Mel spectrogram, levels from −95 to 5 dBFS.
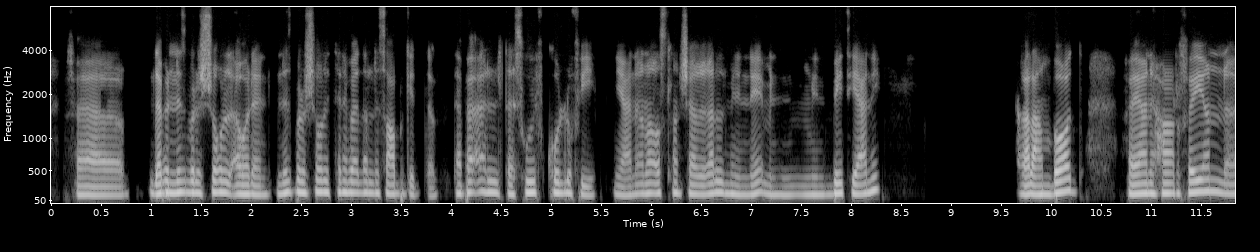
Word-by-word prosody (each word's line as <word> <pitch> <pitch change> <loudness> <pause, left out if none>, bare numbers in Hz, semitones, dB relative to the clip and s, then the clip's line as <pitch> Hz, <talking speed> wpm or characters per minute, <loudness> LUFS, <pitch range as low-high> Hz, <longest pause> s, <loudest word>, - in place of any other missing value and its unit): فده 130 +3 -1
بالنسبة 165 +1 +3
للشغل 170 +2 +3
الأولاني، 140 -3 0
بالنسبة 165 +4 0
للشغل 170 +2 +2
التاني 170 0 0
بقى 165 -1 +1
ده 165 - -3
اللي 160 -1 -1
صعْب 145 -1 -2
جدًا، 125 -4 -9 0.2
ده 150 - +2
بقى 170 +3 -1
التسويف 165 0 0
كلّه 160 -1 0
فيه، 130 -3 -5 0.2
يعني 135 +1 -3
أنا 155 +1 0
أصلًا 160 +1 -3
شغّال 150 +2 0
من 135 -3 -1 0.2
من 135 0 -5
من 135 0 -1
البيت 155 +4 0
يعني 155 +8 +1 1.4
شغّال 145 -1 +3
عن 140 0 +2
بُعد، 170 +3 +4 0.4
فيعني 155 0 +3
حرفيًا 165 +4 +2
150 Hz, 155 wpm, -23 LUFS, 140-165 Hz, 1.4 s, بُعد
